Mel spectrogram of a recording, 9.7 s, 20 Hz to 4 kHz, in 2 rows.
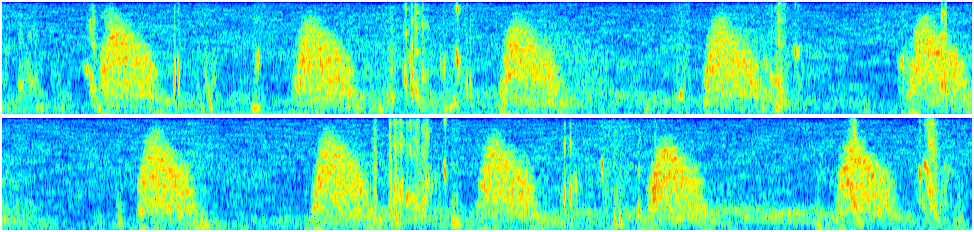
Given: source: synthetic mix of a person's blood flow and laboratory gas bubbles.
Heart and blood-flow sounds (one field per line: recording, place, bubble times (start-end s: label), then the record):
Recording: Doppler ultrasound of blood flow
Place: subclavian vein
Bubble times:
0.00-0.36 s: bubbles
0.40-0.63 s: bubbles
0.83-0.93 s: bubbles
0.97-1.09 s: bubbles
1.23-1.33 s: bubbles
1.68-2.38 s: bubbles
3.35-3.44 s: bubbles
3.56-3.65 s: bubbles
3.74-4.06 s: bubbles
4.48-4.59 s: bubbles
4.65-4.77 s: bubbles
5.42-5.49 s: bubbles
6.69-7.18 s: bubbles
7.64-7.77 s: bubbles
7.83-8.21 s: bubbles
8.91-8.98 s: bubbles
9.05-9.21 s: bubbles
9.42-9.69 s: bubbles
From the record:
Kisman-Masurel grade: 242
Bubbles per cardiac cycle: several, 3 to 8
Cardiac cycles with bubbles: 100%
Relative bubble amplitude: moderate (0.250 to 0.450)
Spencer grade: 3 (all of the cardiac periods contain showers or single bubble signals, but not dominating or overriding the cardiac motion signals)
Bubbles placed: anywhere in the cardiac cycle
